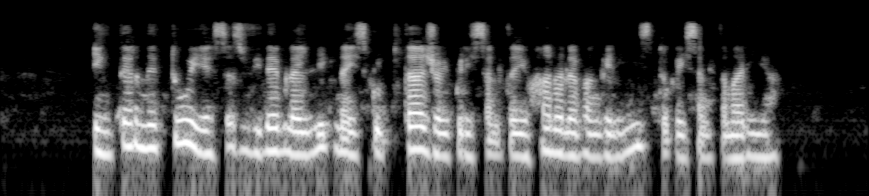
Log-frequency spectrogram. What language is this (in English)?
Esperanto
